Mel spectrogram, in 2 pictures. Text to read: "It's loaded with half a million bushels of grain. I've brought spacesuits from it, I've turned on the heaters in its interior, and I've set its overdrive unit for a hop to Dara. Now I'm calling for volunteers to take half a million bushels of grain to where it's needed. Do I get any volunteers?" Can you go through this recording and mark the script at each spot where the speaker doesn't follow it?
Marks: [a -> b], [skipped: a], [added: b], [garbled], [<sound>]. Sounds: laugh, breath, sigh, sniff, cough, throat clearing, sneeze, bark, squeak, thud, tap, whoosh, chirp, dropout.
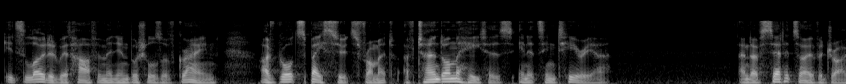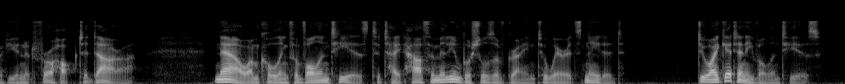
"It's loaded with half a million bushels of grain. I've brought spacesuits from it, I've turned on the heaters in its interior, and I've set its overdrive unit for a hop to Dara. Now I'm calling for volunteers to take half a million bushels of grain to where it's needed. Do I get any volunteers?"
